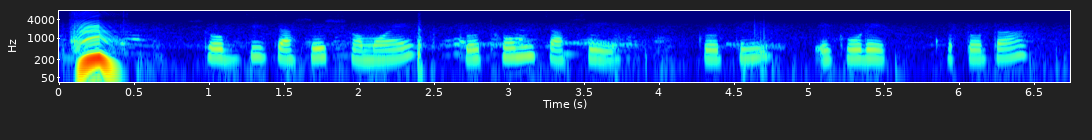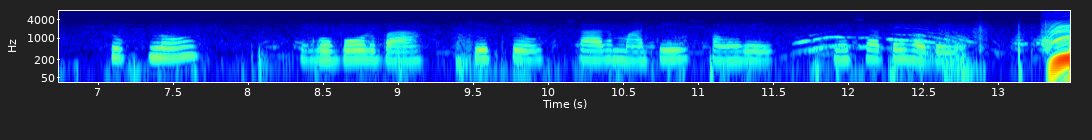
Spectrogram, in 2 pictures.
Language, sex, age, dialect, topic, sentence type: Bengali, female, 18-24, Rajbangshi, agriculture, question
